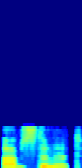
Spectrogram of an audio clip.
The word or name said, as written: obstinate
